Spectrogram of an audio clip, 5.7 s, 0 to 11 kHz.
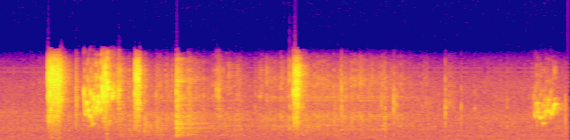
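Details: Pet budgerigars, a green, a yellow and a white bird, excited and playful on 29 May 2012: a burst of sharp clicks and bright chirps early on, a pause, then a final twittering chirp.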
